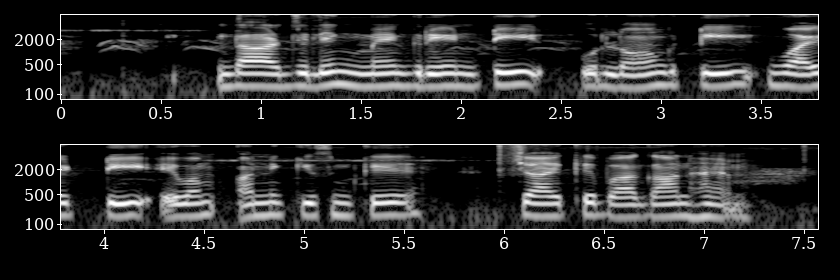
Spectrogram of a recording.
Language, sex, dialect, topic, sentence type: Hindi, male, Awadhi Bundeli, agriculture, statement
